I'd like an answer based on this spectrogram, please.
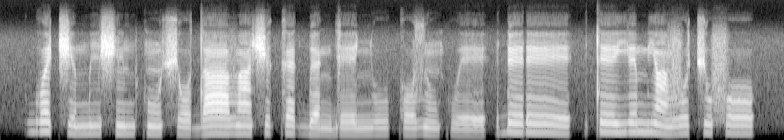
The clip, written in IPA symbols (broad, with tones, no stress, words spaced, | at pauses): ɡʷɛ˦t͡ʃɪ˨mi˨ʃĩ˨m kũ˨ʃo˨ daː˦βã˦ ʃɪ˦kɛ˦ɡ͡bɛ˨ŋɡeː˨ ɲuː˨ko˨˦zũ˨kʷeː˨ | ɗe˦ ɾeː˦˨ | teː˦je˦mjã˨ vʊ˦ t͡ʃu˦foː˦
